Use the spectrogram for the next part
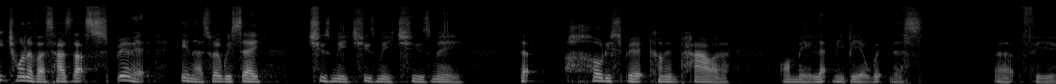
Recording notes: speaks live at Trinity Cheltenham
